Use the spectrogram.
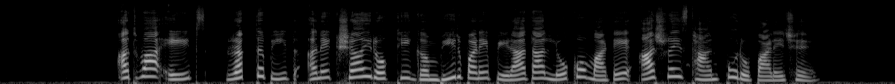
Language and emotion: Gujarati, neutral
